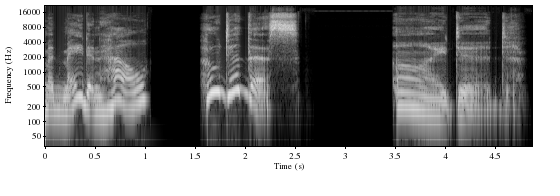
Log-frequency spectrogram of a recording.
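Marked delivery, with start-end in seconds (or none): 3.5-4.8 low, dark villain voice; low dark hiss. Acted. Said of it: "a low, dark voice hissed".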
